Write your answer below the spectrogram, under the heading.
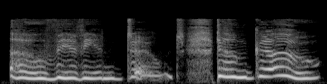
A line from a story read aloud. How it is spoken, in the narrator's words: It was quite a wail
